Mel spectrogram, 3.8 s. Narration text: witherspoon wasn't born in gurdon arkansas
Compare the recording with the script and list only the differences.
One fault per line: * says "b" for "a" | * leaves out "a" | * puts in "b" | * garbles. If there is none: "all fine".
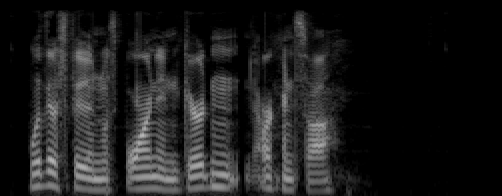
* says "was" for "wasn't"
